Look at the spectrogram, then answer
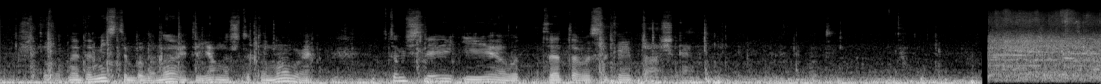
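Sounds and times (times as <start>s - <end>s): wind buffeting microphone: 0.0s - 9.8s.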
